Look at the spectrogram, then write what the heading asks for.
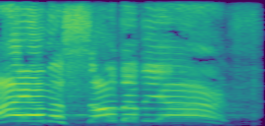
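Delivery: very loud, high delivery with full gusto. Showing one of the ways you have tried to say this line, with a bit more gusto. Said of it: "I've tried to say it with a little bit more like gusto".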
